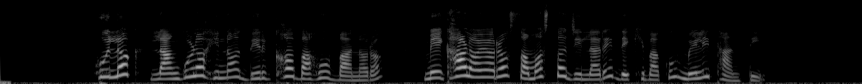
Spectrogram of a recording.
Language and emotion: Odia, neutral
